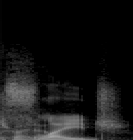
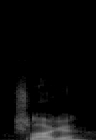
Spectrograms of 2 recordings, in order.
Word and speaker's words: Schlage: Slage? Yeah, SCHLAGE. That's the brand. Schlager.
